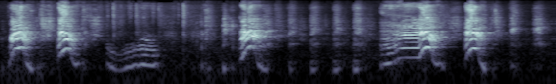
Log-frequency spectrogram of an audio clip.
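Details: Pomeranian named Sam, a pet dog, barking continuously: high, sharp yaps, some rising then falling in pitch, roughly one every half second, mixed with shorter yips and quick panting breaths.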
